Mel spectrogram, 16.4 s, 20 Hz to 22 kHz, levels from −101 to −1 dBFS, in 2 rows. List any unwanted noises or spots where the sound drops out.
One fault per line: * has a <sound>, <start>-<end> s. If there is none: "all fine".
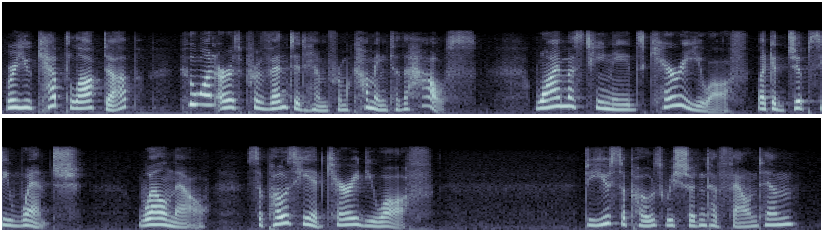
all fine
